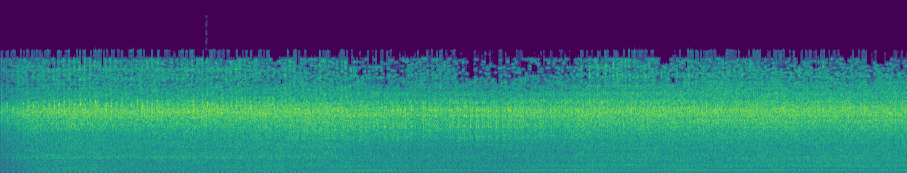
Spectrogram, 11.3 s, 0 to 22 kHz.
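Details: Craftsman LT1000 lawn tractor, 21 HP Briggs opposed twin, after governor adjustment at lowest throttle: even, steady low putter with no surging or hunting; smooth stable normal idle.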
